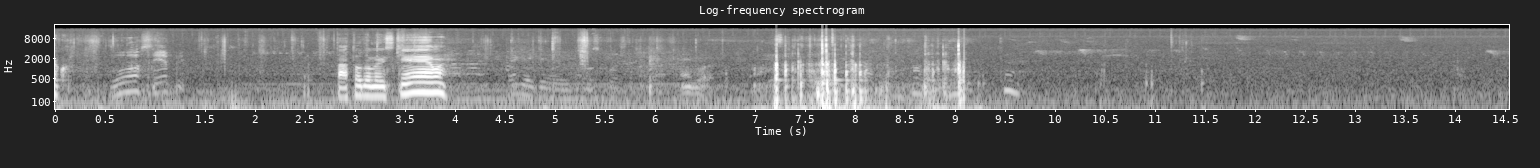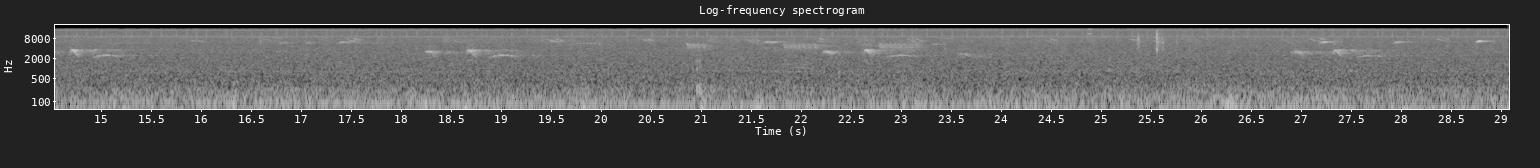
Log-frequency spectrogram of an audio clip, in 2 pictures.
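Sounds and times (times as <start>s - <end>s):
birds chirping: 0.0s - 29.0s.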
